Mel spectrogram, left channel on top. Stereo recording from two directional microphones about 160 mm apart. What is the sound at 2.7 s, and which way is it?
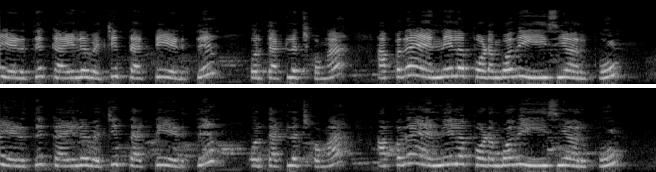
A woman's voice, 25° left (ahead or behind).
